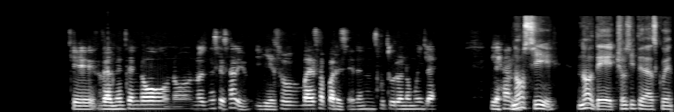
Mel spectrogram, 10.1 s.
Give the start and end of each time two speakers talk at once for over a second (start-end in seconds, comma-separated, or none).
none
